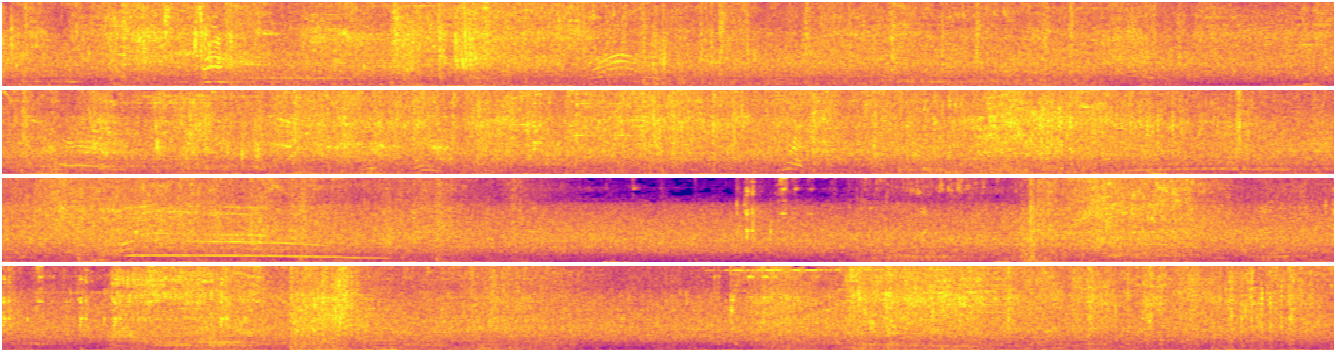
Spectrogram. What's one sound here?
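Magical blasts and whooshes burst in a fast-paced battle.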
